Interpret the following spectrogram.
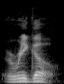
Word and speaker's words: Rigaud: It's French, so it's Rigaud.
